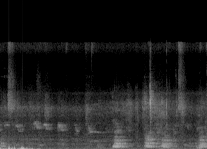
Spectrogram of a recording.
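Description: Brief handling noise, then two short animal calls about two seconds in, under a second apart.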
